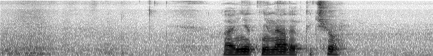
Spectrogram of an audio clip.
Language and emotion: Russian, neutral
